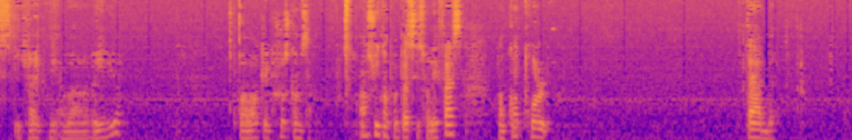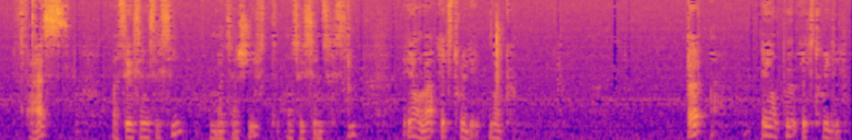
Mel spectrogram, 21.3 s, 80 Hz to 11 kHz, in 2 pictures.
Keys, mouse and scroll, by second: 9.4 ctrl+Tab, 12.5-14.5 drag, 15.6-19.4 middle drag, 19.4 e.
